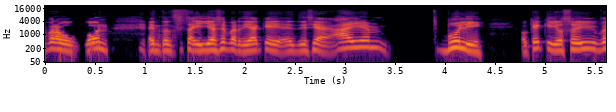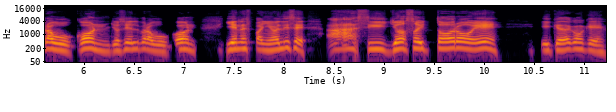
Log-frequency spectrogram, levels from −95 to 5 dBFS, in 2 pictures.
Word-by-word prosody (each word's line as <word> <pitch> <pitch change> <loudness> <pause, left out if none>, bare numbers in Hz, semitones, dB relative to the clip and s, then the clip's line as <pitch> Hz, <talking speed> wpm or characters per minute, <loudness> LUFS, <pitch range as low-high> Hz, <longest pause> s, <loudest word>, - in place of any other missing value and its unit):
bravucón. 190 0 -2 0.4
Entonces 170 +2 -6
ahí 165 -4 -1
ya 180 0 +3
se 210 - -5
parecía 170 -2 -2
que 165 -5 -4
decía: 165 +3 -4 0.2
"I 245 +1 -1
am 240 -6 -6 0.5
bully", 170 - 0 0.3
okey, 215 +1 -4
que 205 -4 -6
yo 170 0 -1
soy 200 +3 -3
bravucón, 195 -2 +3
yo 165 +1 -4
soy 200 - 0
el 200 - -4
bravucón, 180 0 +1 0.3
y 190 +4 +6
en 205 - +3
español 190 -2 0
dice: 230 0 +1 0.2
"Ah, - - +2
sí, 200 -2 -1
yo 200 +5 +4
soy 215 0 +2
Toro 215 +2 +4
E", 205 -3 +5 0.4
y 170 -1 -7
queda 180 +1 +2
como 205 0 -2
que: 160 -5 -3
195 Hz, 180 wpm, -23 LUFS, 170-210 Hz, 0.5 s, y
